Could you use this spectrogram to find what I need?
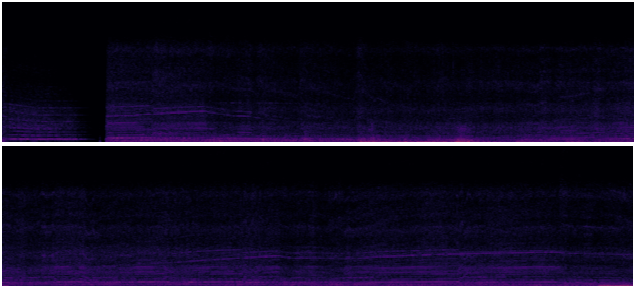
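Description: A racing car engine whines at high revs, rising and falling as it shifts gears.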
